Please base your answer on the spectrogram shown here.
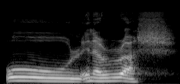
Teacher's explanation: This is where the sort of sprung rhythm comes in and the stresses come in, because all takes the emphasis, you know, the stress, one of the stresses in that line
